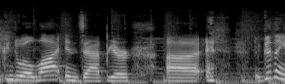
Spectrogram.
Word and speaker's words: Zapier: do you call it zappier or zapier it is pronounced zapier it's not drinkier it is that a lot of percent because zapier makes you happier that's true that's true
